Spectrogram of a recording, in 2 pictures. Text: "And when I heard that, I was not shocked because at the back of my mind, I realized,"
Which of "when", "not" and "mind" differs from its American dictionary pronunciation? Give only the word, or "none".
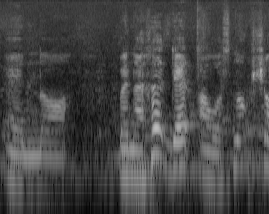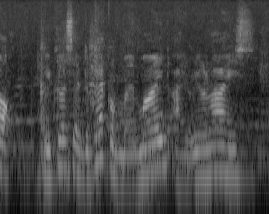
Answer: none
